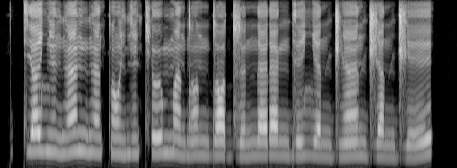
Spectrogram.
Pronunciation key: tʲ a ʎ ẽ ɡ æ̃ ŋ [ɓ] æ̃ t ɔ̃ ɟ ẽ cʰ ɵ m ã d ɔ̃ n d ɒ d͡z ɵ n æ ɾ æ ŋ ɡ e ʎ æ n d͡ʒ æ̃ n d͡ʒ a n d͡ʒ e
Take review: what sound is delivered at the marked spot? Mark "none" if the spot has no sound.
ɡ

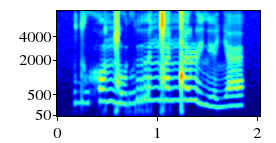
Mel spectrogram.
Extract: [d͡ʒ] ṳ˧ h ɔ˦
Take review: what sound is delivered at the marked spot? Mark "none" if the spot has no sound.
d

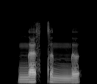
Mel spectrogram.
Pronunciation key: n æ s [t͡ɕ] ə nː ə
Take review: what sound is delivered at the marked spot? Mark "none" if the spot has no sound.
t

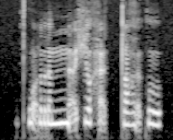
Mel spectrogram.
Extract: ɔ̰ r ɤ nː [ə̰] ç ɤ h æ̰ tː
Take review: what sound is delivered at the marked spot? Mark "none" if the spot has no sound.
æ̰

